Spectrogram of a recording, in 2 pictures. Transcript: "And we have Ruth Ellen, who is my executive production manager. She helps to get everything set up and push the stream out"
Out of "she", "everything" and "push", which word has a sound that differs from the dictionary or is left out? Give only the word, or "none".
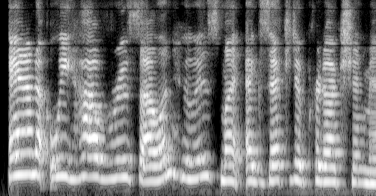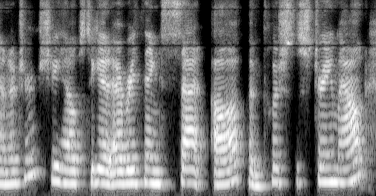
none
